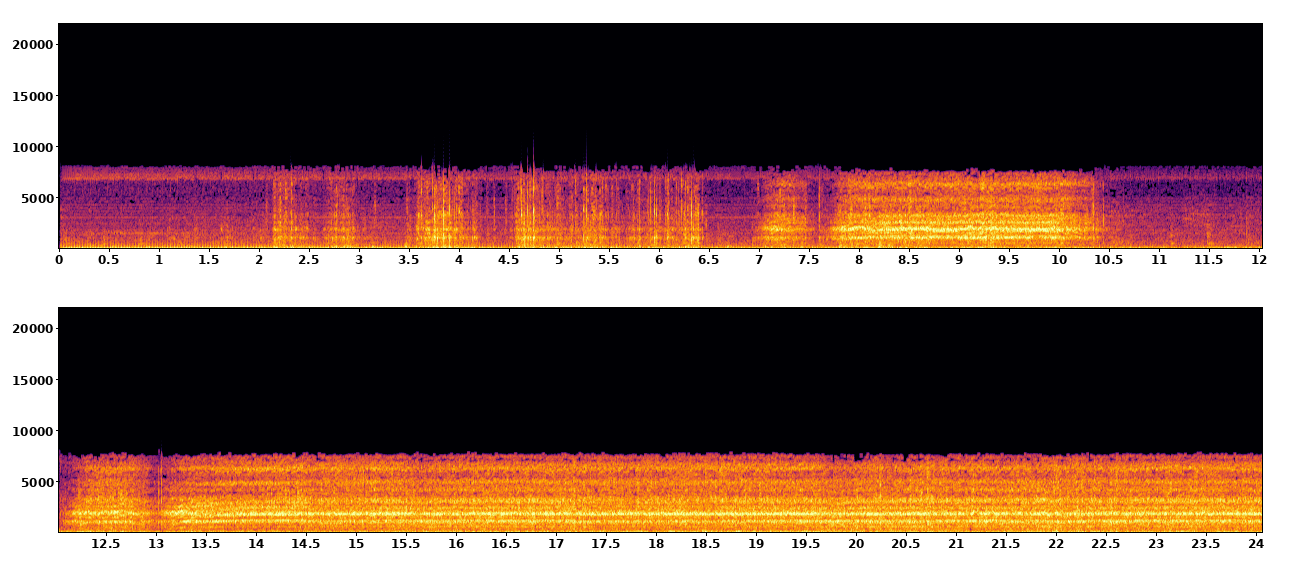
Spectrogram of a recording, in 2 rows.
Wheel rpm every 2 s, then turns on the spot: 0, 30, 30, 20, 140, 30, 80, 160, 160, 160, 160, 160.
2-6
